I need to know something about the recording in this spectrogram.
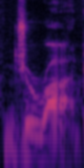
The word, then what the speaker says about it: Gerard: Gerard, not Gerard, right? Well, that means you're having to pronounce my name in a Scottish accent, like my mum. Gerard. In America, they say Gerard. Gerard, so I'm not, yeah.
